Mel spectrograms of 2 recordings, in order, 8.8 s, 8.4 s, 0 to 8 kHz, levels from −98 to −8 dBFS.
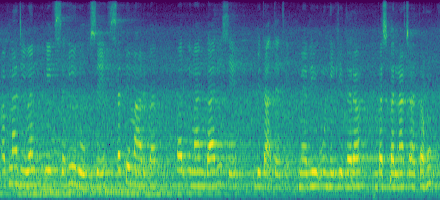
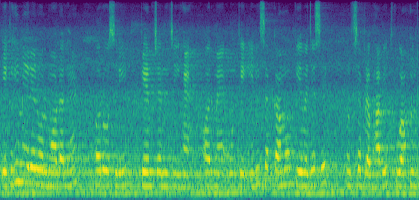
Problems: constant background noise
